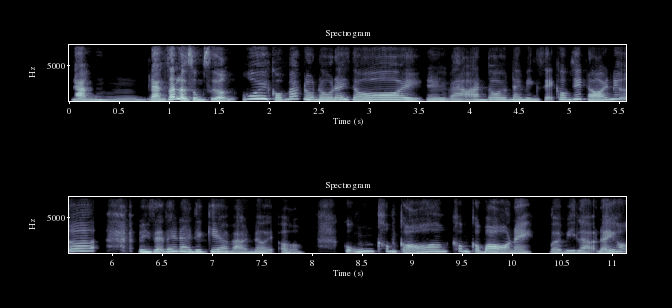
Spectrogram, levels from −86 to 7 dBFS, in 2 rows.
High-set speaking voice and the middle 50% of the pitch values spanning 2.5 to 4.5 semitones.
No: very high, 250 Hz; average, 5.3 semitones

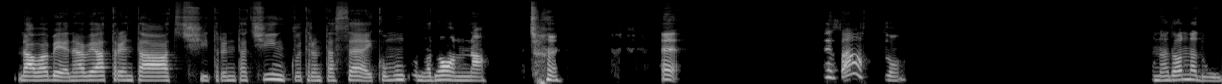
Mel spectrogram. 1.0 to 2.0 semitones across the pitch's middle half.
Yes: narrow, 1.6 semitones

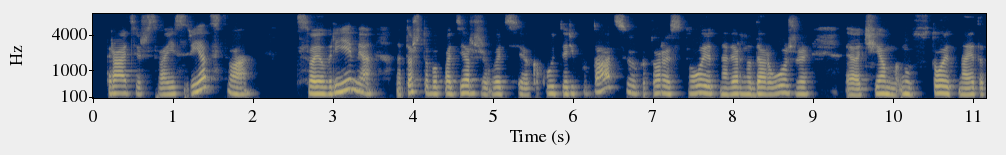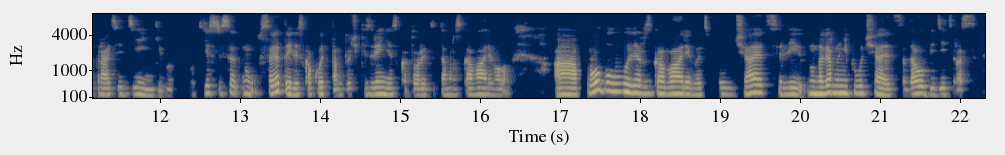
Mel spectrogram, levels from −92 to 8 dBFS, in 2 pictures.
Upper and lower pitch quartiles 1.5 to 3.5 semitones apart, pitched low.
No: narrow, 2.5 semitones; high, 190 Hz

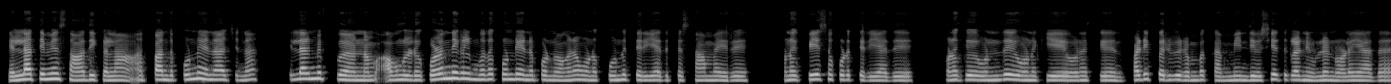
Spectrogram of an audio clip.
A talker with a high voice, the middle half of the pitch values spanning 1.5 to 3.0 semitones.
Yes: high, 205 Hz; average, 2.7 semitones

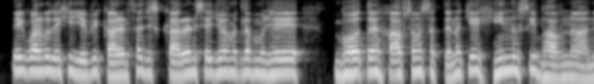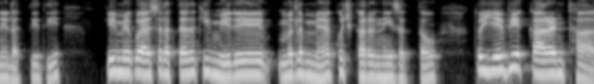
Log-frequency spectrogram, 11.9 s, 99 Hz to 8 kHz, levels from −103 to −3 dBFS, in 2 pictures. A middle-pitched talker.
Yes: medium, 175 Hz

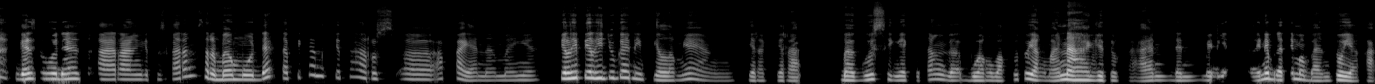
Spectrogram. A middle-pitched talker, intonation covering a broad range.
No: high, 215 Hz; wide, 5.7 semitones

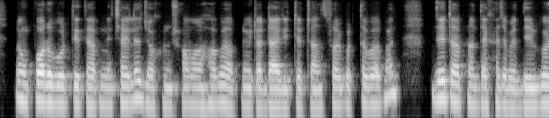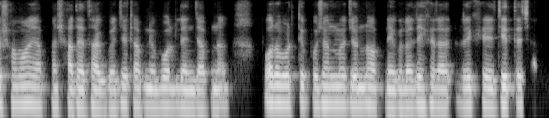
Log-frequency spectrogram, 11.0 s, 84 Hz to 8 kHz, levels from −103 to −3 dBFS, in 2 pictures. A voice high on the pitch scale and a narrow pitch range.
No: medium, 140 Hz; narrow, 1.6 semitones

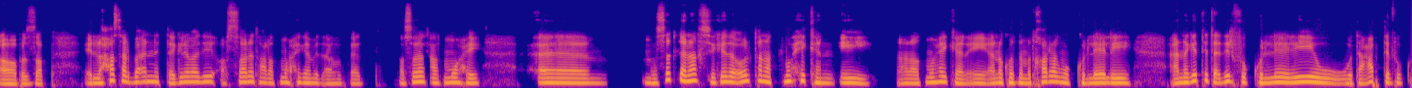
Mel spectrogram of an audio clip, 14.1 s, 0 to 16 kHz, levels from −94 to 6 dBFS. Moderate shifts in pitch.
Yes: average, 3.5 semitones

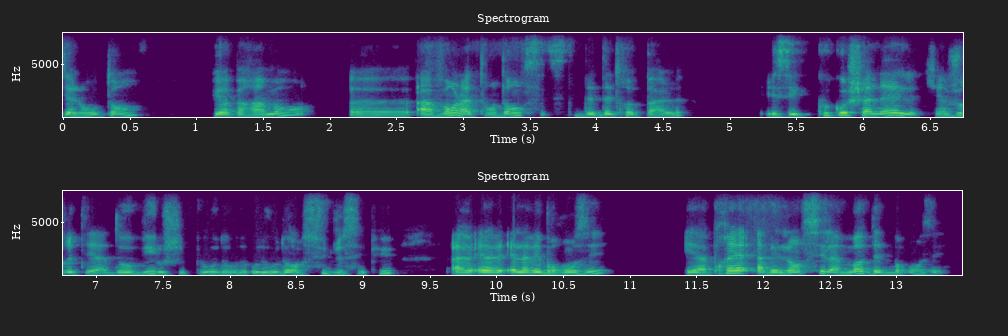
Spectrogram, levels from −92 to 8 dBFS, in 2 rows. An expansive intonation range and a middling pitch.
Yes: wide, 6.4 semitones; medium, 160 Hz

